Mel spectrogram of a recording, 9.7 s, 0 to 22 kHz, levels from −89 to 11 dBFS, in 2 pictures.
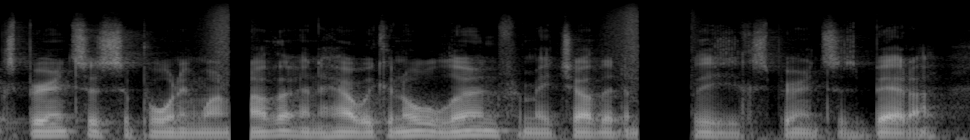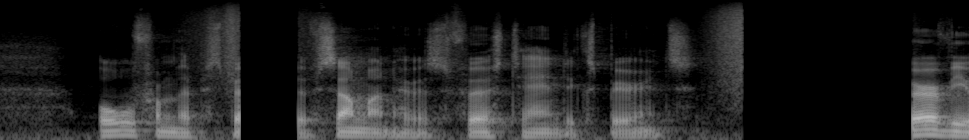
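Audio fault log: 0.98 to 9.47 s, wireless microphone squelch dropout, four times: 0.98–1.29 s before "and how we can", 3.00–3.51 s after "all learn from each", 5.72–6.49 s after "all from", and 8.34–9.47 s. Each time the radio link fades and hiss rises until the receiver's squelch mutes the output, leaving silent gaps of 0.11, 0.27, 0.30 and 0.85 s.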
